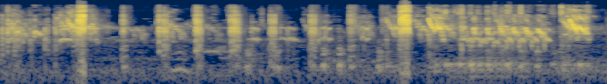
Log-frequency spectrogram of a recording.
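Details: Pet budgerigar breeding-stimulation chatter: a busy mix of clicks, sharp high squeaks and scratchy warbled phrases, with short silent breaks throughout.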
